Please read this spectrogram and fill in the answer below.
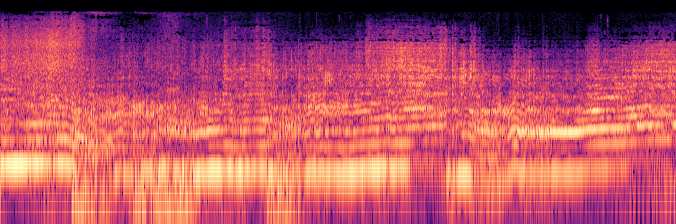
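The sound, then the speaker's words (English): A Toyota race car drives hard through a right-left-right sequence of corners, its loud engine droning steadily; the pitch dips twice and climbs again after each dip. “Here we go. I've come to another position through right, left, right. Here we go. It's a Toyota.”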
